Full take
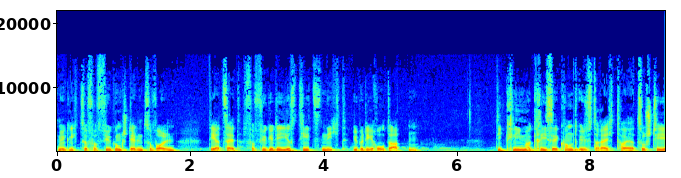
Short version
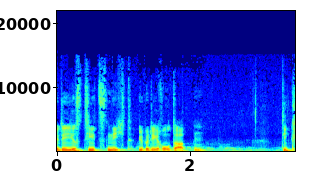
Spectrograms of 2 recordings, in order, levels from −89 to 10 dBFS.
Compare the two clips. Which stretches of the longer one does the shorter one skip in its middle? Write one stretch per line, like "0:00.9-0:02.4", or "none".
none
